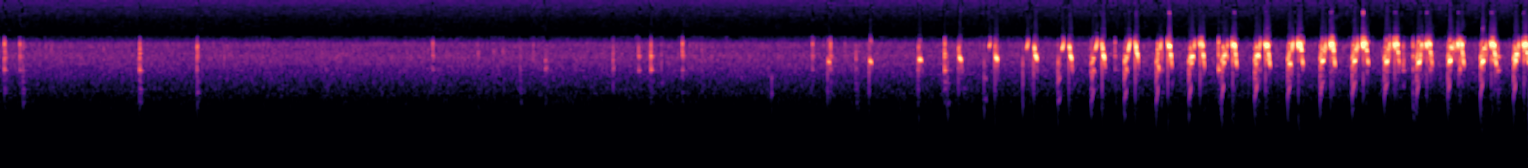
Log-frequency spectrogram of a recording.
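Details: Nestling Ospreys in a forest reserve in Estonia, almost adult and flapping wings in the nest: faint scattered clicks and chirps build after six seconds into a loud, regular run of piping calls about two per second.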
